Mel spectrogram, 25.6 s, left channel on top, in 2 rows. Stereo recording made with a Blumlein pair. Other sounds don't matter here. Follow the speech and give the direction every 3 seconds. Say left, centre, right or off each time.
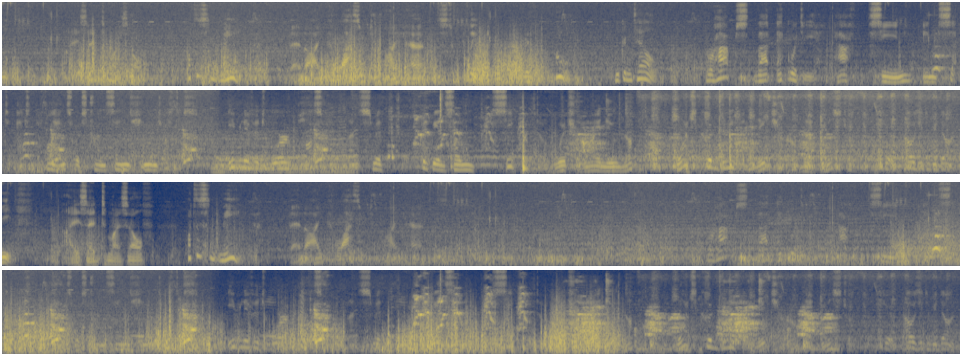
centre, left, left, left, left, left, left, left, left.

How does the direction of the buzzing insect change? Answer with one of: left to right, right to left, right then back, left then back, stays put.
right then back.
